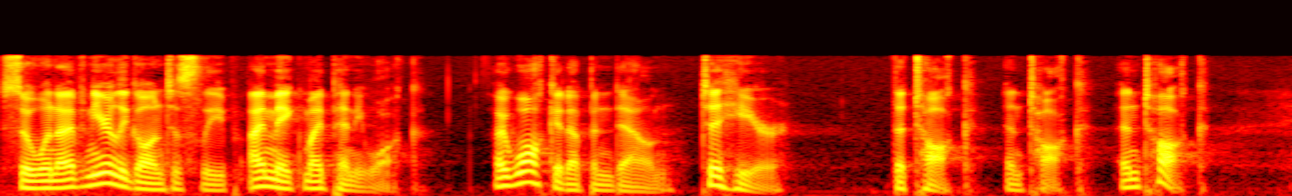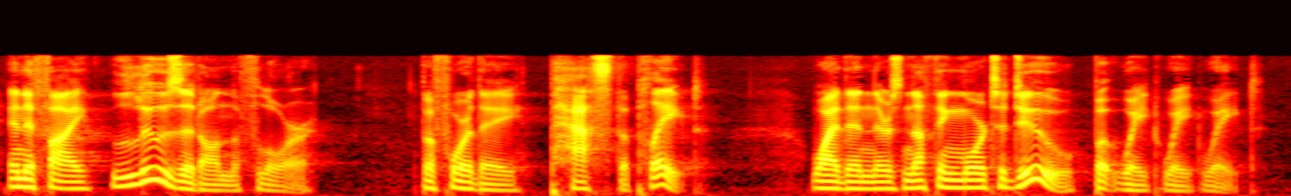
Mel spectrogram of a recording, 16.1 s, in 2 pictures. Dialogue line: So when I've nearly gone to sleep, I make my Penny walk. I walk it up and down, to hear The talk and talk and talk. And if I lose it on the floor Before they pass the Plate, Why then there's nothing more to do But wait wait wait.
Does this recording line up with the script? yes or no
yes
